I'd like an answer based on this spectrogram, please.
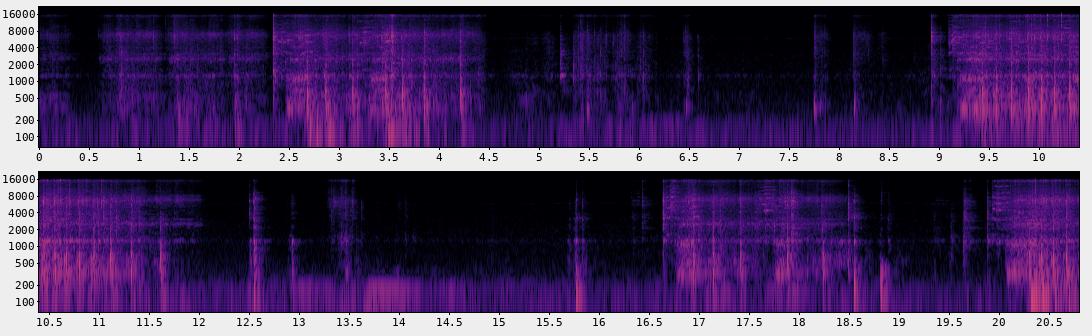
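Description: Sewing machine stitching in three runs of rapid, even needle strokes, a few seconds each, with a few single light clicks in the pauses between.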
